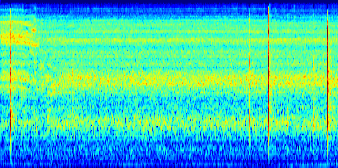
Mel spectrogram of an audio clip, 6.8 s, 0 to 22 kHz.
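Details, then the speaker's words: Lightning-damaged NuTone IMA3303 intercom radio: constant hiss of static with occasional clicks, a very faint station with someone speaking behind it, receiver not pulling in signal; cause suspected, unconfirmed. "and there is you won't be able to hear this but there is behind the static that you're hearing there is very faintly a radio station because i can hear someone speaking"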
